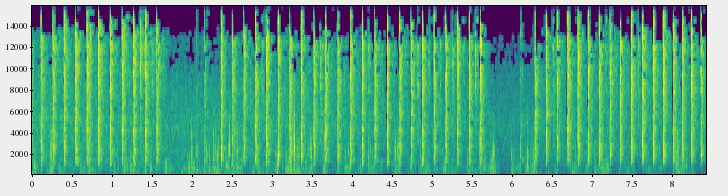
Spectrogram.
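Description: Rapid metallic strokes on the sheet-steel repair panel, about ten a second, in runs with two short pauses, over a low mechanical rumble.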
